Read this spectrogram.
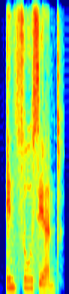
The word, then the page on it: insouciant: Indian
